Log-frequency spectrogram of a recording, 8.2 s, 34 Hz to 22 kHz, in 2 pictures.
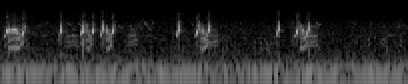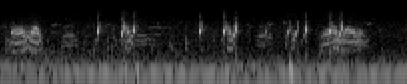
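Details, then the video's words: Female quail giving quick sharp high clicks in pairs and triplets, mixed with a couple of longer nasal, rasping notes, over a faint low hum. "female quail call maadi batair ki awaz 2024 batair ki awaz"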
